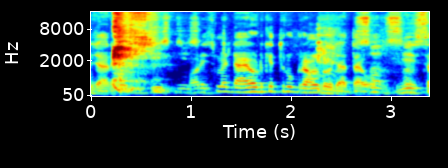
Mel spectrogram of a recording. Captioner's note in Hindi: गला साफ़ करने की आवाज़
